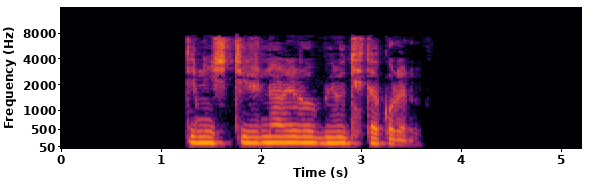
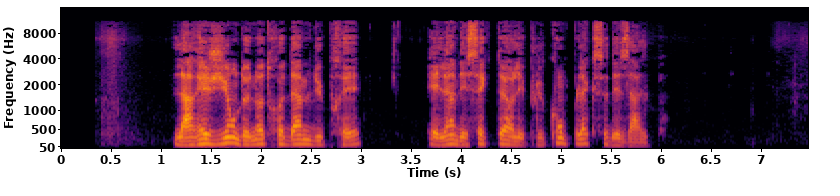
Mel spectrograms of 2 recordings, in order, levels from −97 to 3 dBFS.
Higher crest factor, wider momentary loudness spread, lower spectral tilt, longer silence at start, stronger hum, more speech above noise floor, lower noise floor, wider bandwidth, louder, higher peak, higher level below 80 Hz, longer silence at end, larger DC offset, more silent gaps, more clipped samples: second, 20 dB vs 26 dB; second, 11 LU vs 25 LU; first, -4.5 dB/octave vs -3 dB/octave; first, 1.25 s vs 0.45 s; neither; first, over 66 dB vs 58 dB; first, under -90 dBFS vs -82 dBFS; second, 7.8 kHz vs 11.5 kHz; about the same, -24 LUFS vs -24 LUFS; second, -8 dBFS vs 0 dBFS; about the same, -62 dBFS vs -60 dBFS; about the same, 1.7 s vs 1.65 s; neither; neither; neither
